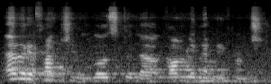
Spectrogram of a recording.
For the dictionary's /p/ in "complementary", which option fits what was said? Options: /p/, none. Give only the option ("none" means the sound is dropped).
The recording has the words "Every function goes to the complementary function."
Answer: none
